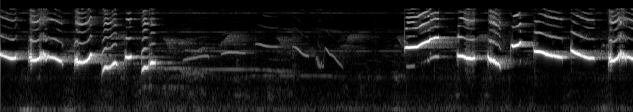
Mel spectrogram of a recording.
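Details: Oriental magpie-robin kept as a pet, singing energetically: fast varied whistled notes and downslurs for about a second and a half, quiet soft notes, then a second loud burst of ringing rising and falling whistles.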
